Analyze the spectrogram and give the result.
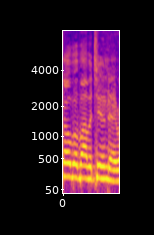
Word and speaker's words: Oba Babatunde: I know I'm pronouncing Oba Babatunde right, because I love that name.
